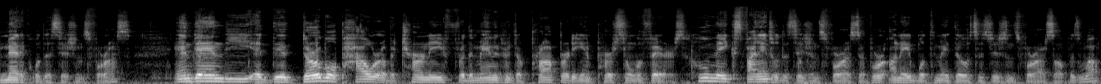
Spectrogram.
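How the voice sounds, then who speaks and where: Talking at a very fast pace with hardly any pauses, a man uses a fairly low pitch with very wide pitch swings and big swings in loudness. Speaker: estate planning attorney. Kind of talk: explanatory talk to camera. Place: office. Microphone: webcam.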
